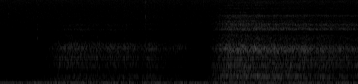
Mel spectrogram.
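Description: human body sound, slow deep breathing

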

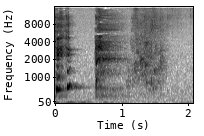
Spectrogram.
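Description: household object, water splashing

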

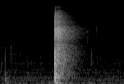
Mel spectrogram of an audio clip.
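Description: impact, hand slap on skin

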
